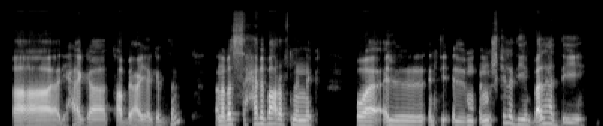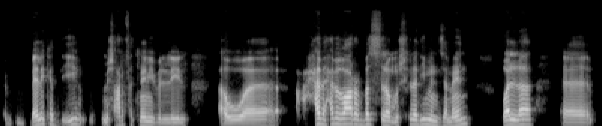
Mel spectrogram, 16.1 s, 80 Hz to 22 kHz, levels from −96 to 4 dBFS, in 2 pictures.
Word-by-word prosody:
فدي - - +3
حاجة 100 -1 -1
طبيعية - - -1
جدًا. 110 - -10 0.5
أنا 130 - +3
بس 160 +2 +1
حابب 170 0 +1
أعرف 155 -2 +2
منِّك 140 -1 -2 0.5
هو 130 -1 +6
ال 130 -1 -3
أنتِ - - -9
الم 125 +1 -5
المشكلة 140 - -4
دي 155 -3 -4
بقى 140 - +7
لها 180 0 -3
قد 145 -8 -7
إيه؟ 105 -1 -7 0.7
بقى - - +5
لِك 155 +1 -3
قد 150 - -8
إيه 275 +4 -5 0.3
مش - - -6
عارفة 130 +1 -4
تنامي 125 -1 -2
بالليل؟ 105 0 -5 0.4
أو 100 +1 +2 0.7
حابب 170 0 +2
حابب 160 +2 0
أعرف 165 -2 +7
بس 155 +1 -3
لو 135 - +4
المشكلة 125 +6 -3
دي 150 +1 -4
من 145 -4 0
زمان، 125 +8 -2 0.5
والّا 150 +1 +5 0.4
آآ 110 0 -2
140 Hz, 145 wpm, -23 LUFS, 120-155 Hz, 0.7 s, بقى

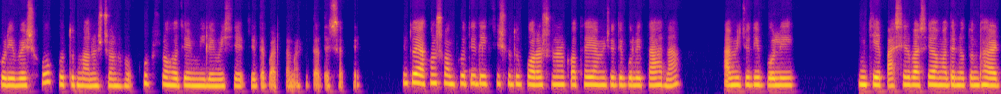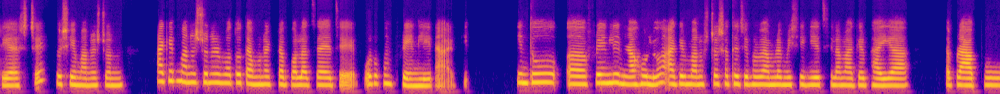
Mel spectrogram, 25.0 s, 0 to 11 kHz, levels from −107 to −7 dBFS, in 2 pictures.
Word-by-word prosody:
পরিবেশ 215 -1 +2
হোক, 300 +2 -1
নতুন 230 -1 -3
মানুষজন 205 +1 -2
হোক, 200 - -6
খুব 270 -2 -4
সহজেই 215 -2 +1
মিলেমিশে 200 0 -1 0.2
যেতে 195 +1 -5
পারতাম - - -9
আরকি - - -13
তাদের - - -9
সাথে। - - -13 0.6
কিন্তু 275 0 -5
এখন 280 +2 0
সম্প্রতি 260 0 -1
দেখছি 255 0 -3
শুধু 250 -1 -3
পড়াশোনার 235 0 0
কথাই 235 +1 +1
আমি 225 0 0
যদি 225 0 -1
বলি, 220 0 +1
তা 220 - +1 0.2
না! 205 - -2 0.7
আমি 225 +1 +3
যদি 230 0 +2
বলি 220 +1 +3 0.9
উম 235 - +5
যে 230 - +7
পাশের 210 +3 -1
বাসায়ও 230 +1 +2
আমাদের 220 +1 +1
নতুন 220 +1 -2
ভাড়াটিয়া 215 -1 +3
আসছে। 210 +8 -6 0.2
তো 255 - -1
সেই 235 -2 +2
মানুষজন 220 0 -1 0.6
আগের 335 +1 +1
মানুষজনের 295 -1 +1
মতো 280 +1 0
তেমন 240 -2 +2
একটা 240 +1 -4
বলা 225 0 +2
যায় 225 -1 +2
যে - - 0 0.3
ওরকম 260 +1 0
ফ্রেন্ডলি 205 -2 +2
না - - -4
আরকি। - - -17 0.6
কিন্তু 295 0 +3 0.4
আ - - +4 0.2
ফ্রেন্ডলি 280 +1 +4
না 240 - +4
হলেও 245 -1 +4
আগের 250 0 +3
মানুষটার 245 +2 -1
সাথে 255 0 0
যেভাবে 240 0 +2
আমরা 230 +1 +3
মিশে 230 +1 -2
গিয়েছিলাম, 230 -1 0
আগের 215 0 -1
ভাইয়া 210 0 +3 0.6
তারপরে 220 +1 0
আপু 215 +1 -5
230 Hz, 160 wpm, -22 LUFS, 215-250 Hz, 0.9 s, যে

